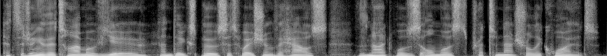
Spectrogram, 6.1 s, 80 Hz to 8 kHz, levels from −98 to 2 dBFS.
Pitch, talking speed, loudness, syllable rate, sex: 140 Hz, 180 wpm, -18 LUFS, 5.7 syllables/s, male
